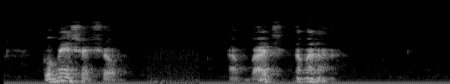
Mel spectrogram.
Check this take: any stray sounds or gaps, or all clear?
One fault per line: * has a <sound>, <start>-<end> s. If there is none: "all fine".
all fine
